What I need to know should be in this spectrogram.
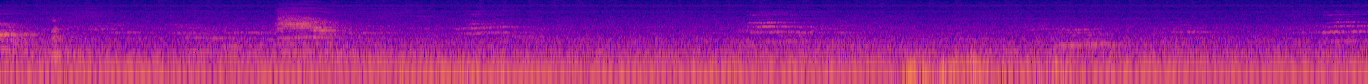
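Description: A cat meows close by.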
